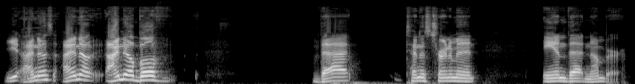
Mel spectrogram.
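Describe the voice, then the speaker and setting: A man as a podcast guest, chatting casually with deadpan, laid-back jokes. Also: fairly high pitch, unhurried, dry recording, clean studio sound. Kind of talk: casual chat.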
